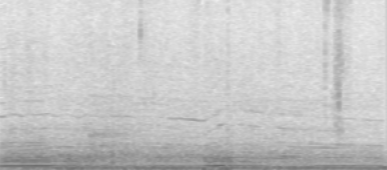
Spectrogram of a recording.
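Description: A Dodge Hellcat Charger Widebody drives hard on a mountain road, heard from inside as a loud, sustained engine roar with a steady tonal whine and small shifts in pitch through the corners.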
